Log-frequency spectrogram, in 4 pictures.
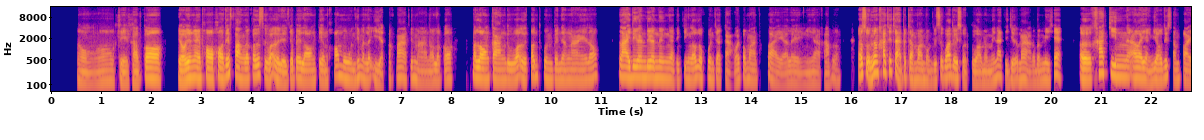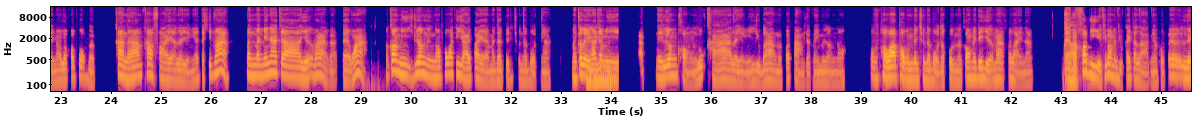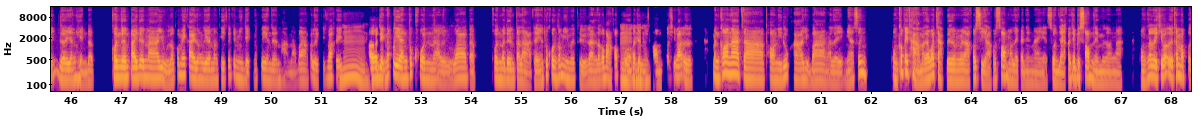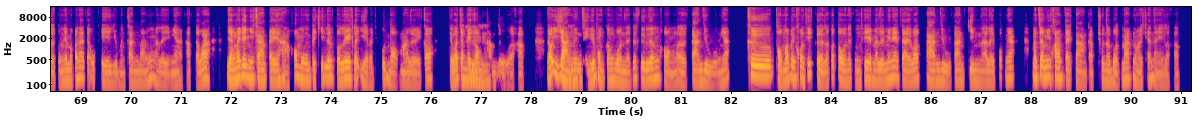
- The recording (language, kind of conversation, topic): Thai, advice, คุณควรลาออกจากงานที่มั่นคงเพื่อเริ่มธุรกิจของตัวเองหรือไม่?
- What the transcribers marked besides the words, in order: tapping; other background noise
